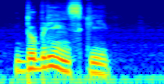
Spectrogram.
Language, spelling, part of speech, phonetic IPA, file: Polish, dubliński, adjective, [duˈblʲĩj̃sʲci], Pl-dubliński.ogg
